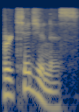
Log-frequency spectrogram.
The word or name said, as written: vertiginous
